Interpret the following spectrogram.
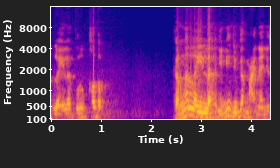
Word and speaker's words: Lailatul Qadr: kemuliaan yang disebut dengan al-qadar jadi cara membacanya Bapak Ibu yang saya muliakan kalau disebut malam alqadar kurang tepat dalam kaidah bahasa Kalau kita sebut dengan malam Lailatul Qadr karena lailah ini juga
